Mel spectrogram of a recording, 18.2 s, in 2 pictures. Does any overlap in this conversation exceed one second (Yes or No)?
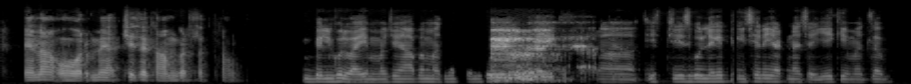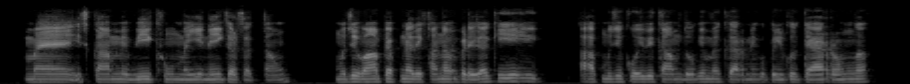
No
